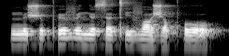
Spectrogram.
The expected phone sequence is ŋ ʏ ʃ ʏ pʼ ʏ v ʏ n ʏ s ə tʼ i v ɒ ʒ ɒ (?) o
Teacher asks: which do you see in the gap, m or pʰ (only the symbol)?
pʰ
